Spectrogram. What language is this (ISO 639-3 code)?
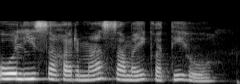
nep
